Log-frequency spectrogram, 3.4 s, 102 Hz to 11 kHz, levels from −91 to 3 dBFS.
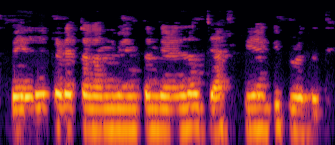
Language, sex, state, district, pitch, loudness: Kannada, female, Karnataka, Belgaum, 175 Hz, -14 LUFS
